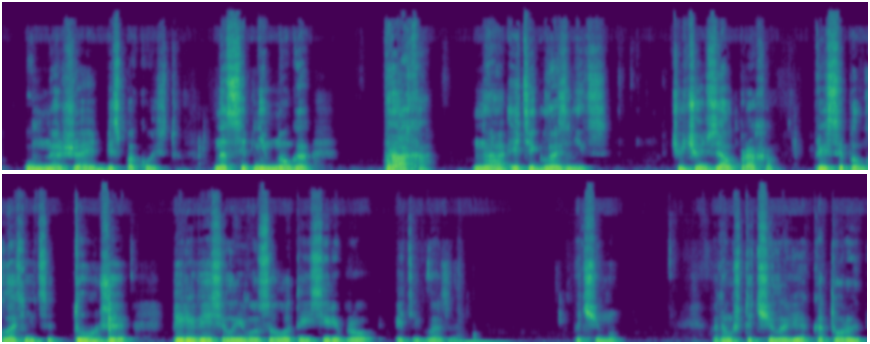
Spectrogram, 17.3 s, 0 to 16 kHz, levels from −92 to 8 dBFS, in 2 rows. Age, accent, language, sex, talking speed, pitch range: 50-69, native, Russian, male, 95 wpm, 95-145 Hz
